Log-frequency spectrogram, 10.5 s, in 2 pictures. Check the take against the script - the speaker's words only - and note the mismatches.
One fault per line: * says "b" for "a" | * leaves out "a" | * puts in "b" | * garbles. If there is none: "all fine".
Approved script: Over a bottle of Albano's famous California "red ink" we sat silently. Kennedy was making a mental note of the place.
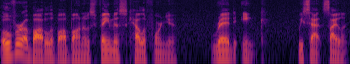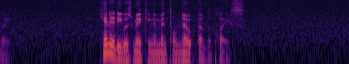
all fine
